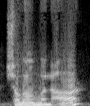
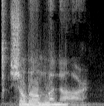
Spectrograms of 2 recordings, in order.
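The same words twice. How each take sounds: First: It is said with the tune of a question. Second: It is said with the tune of a statement. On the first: It asks whether the boy is well. "you'd really say it like this" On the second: Peace to the boy. "peace to the boy"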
